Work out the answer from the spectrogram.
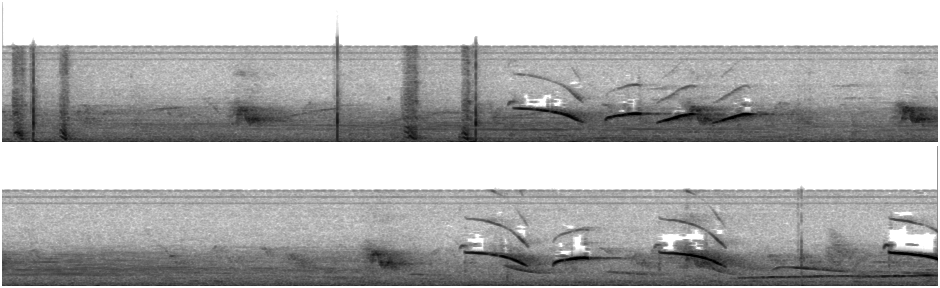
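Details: Tanager giving high, thin slurred notes in short clusters, some sweeping up and down, with a lower rising whistle late on, over faint background noise and a few knocks.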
